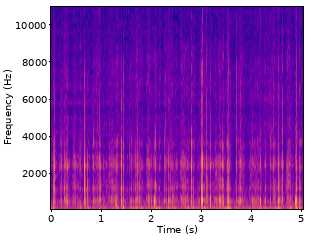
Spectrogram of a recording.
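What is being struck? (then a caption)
Small cardboard box. Fingertips tap and scratch a small, hollow, black printed cardboard phone box held in both hands. Quick, dry taps with a hollow knock land in rapid, irregular bursts. Crackly, scratchy rubbing and faint low thumps fill the gaps between them, and each tap dies away almost instantly.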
